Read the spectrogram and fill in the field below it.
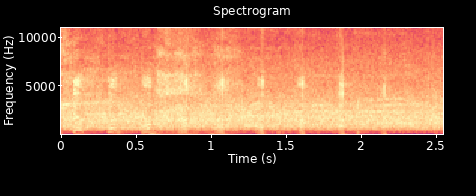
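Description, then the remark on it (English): A round of applause from a group at an event on the fairgrounds, a dense, steady wash of clapping that holds at an even loudness throughout, with faint voices murmuring underneath. “Round of applause. There we go.”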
